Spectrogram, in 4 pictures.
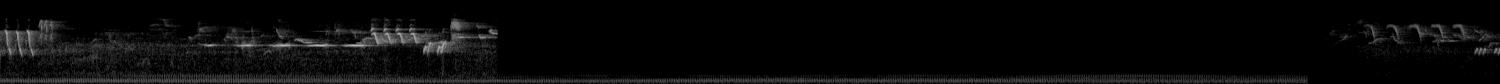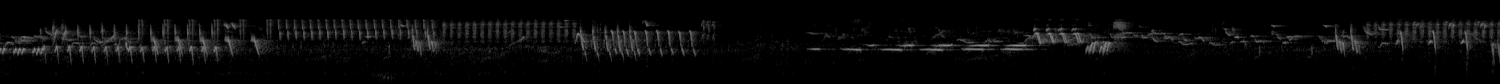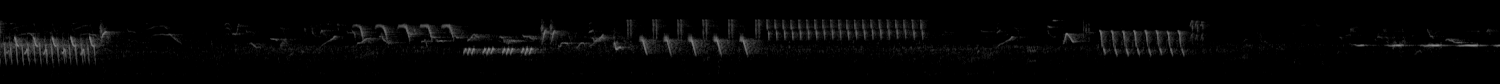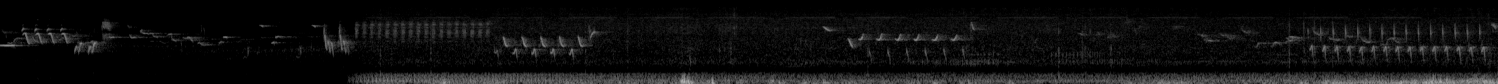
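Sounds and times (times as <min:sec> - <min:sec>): birds trilling and chirping: 0:00.0 - 0:05.0, 0:48.6 - 0:59.9.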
